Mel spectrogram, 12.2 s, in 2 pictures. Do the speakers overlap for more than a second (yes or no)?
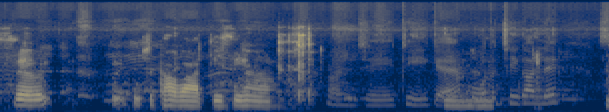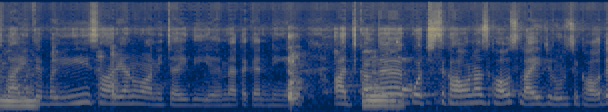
no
